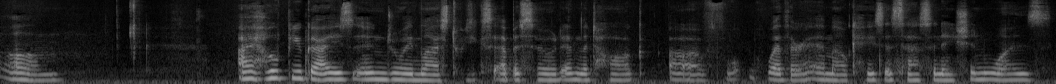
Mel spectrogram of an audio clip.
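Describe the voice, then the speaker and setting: A young woman hosts a casual solo podcast, chatty and full of fillers, sounding a little stuffy from a cold. Her medium-pitched voice is mellow, slow, and flat in delivery, with slight background noise.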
